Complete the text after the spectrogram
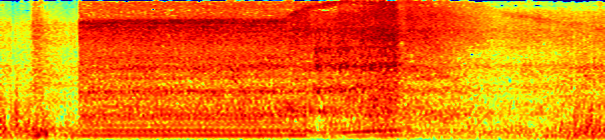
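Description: A van drives off with a rising engine roar.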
